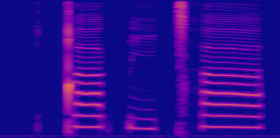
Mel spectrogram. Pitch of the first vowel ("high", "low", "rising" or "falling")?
high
